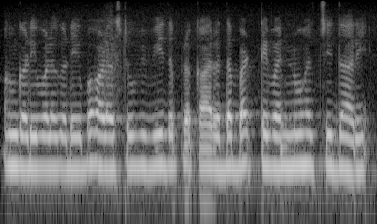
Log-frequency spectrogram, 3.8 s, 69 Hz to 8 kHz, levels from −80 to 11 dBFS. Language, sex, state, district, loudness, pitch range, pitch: Kannada, female, Karnataka, Bidar, -15 LUFS, 220-230 Hz, 225 Hz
